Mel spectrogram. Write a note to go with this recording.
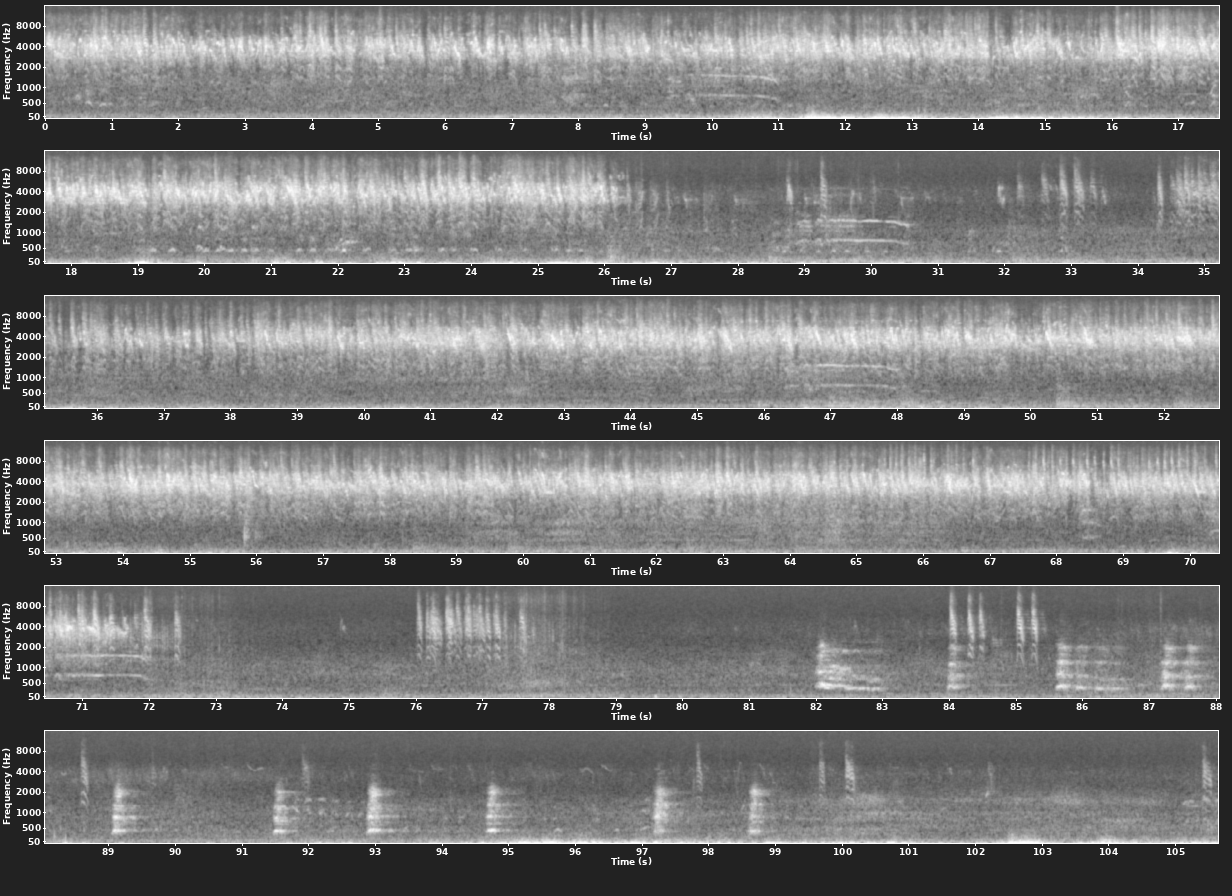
Record by: Alexandros Hadjitimotheou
